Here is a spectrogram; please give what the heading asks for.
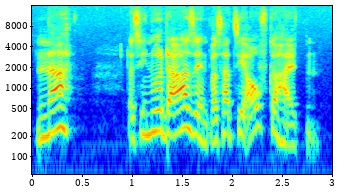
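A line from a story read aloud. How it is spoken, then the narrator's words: Booming voice. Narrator (German): Raphael mit polternder Stimme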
